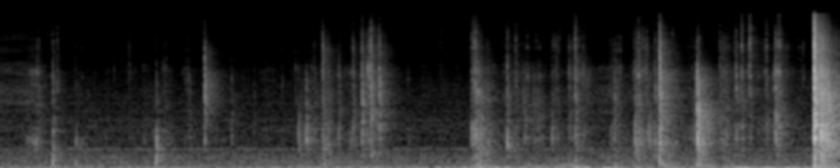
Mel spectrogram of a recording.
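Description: Folding knife blade cutting through a stiff clear plastic clamshell pack: irregular sharp clicks and crackles of the plastic, sparse at first, then coming thicker and louder from about three seconds in.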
